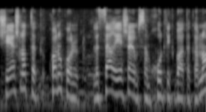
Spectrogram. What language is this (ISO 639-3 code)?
heb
